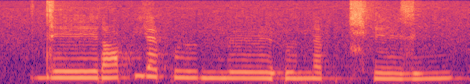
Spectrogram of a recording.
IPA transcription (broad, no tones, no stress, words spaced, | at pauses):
deː ɾɑpjæpɯː ŋ͡møːʔɯnæpt͡ɕʰeːz i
